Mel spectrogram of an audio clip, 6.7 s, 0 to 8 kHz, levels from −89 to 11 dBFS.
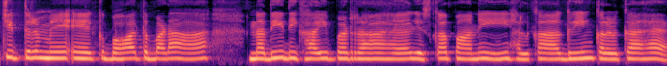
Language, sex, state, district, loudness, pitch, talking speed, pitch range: Hindi, female, Jharkhand, Deoghar, -13 LUFS, 240 Hz, 155 wpm, 235-250 Hz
